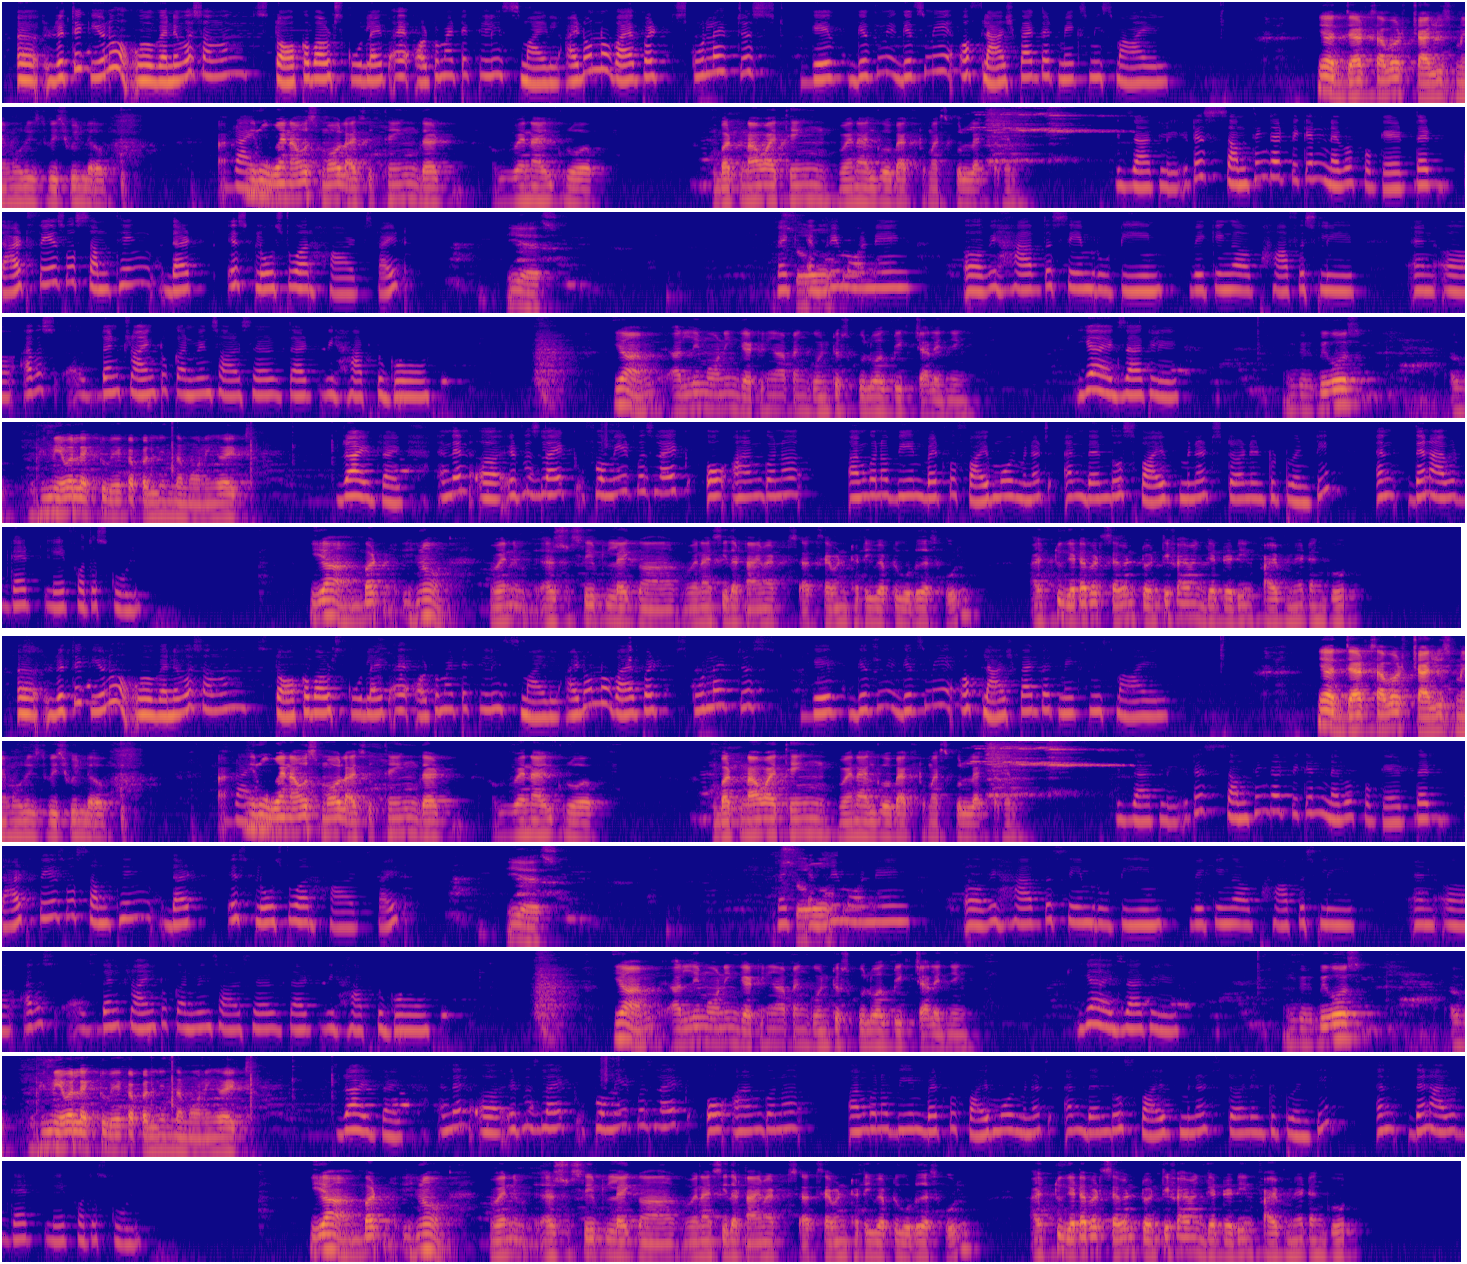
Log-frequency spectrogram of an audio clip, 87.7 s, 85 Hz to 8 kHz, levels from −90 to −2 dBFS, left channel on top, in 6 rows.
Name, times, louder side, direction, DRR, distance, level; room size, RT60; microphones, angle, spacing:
voice 1, 0.1-6.6 6.9-7.6 8.0-11.7 16.8-17.2 25.8-31.1 31.5-33.2 37.0-38.3 38.9-40.9 41.1-42.8 43.3-48.2 54.6-55.7 61.9-62.5 62.9-65.3 65.6-66.5 67.0-71.8 72.3-74.5, left 3 dB, 60° left, 1.1 m, -42 dB
voice 2, 13.2-16.0 16.8-19.2 19.5-20.6 21.6-25.9 34.3-35.0 37.2-37.6 49.2-49.5 50.0-53.5 55.6-55.7 56.7-57.6 58.0-61.1 76.2-82.8 83.4-86.6, right 3 dB, 25° right, 1.3 m, -38 dB
29.5 x 22.0 x 2.2 m
head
